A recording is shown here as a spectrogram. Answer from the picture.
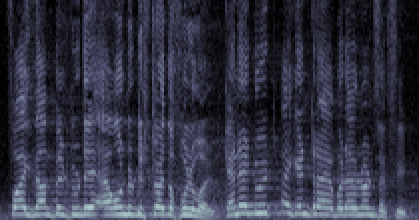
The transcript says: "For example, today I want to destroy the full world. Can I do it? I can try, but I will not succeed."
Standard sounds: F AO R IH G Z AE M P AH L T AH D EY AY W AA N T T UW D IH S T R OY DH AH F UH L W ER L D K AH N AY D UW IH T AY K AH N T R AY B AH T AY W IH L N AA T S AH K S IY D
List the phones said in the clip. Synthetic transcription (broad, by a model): F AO R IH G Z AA M P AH L T AH D EY AY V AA N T T UW D IH S T R OY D AH F UH L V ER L D K AH N AY D UW IH T AY K AH N T R AY B AH T AY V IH L N AA T S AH K S IY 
